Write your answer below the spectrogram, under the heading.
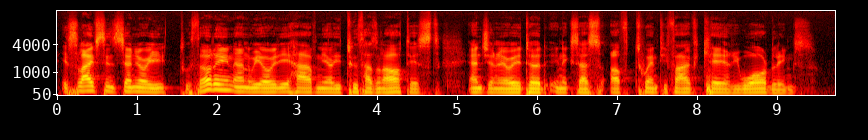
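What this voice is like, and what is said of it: French accent in English. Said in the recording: “this French accent is working for you in English”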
